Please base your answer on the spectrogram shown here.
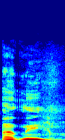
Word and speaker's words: Anthony: It's Anthony. 2 syllables, not 3.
